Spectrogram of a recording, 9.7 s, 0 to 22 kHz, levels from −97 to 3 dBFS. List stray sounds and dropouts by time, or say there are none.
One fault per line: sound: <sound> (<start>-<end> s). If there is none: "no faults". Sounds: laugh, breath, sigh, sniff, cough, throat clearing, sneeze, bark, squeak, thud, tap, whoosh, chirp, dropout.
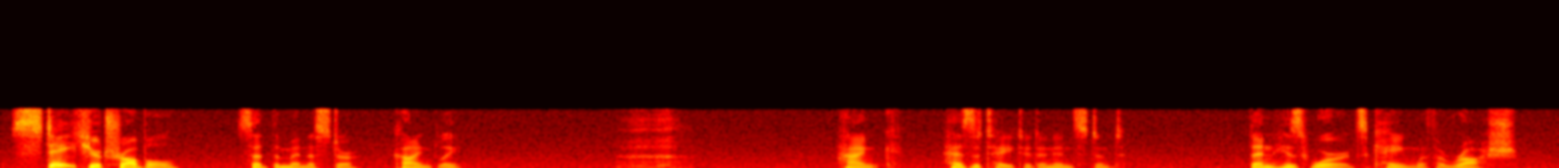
sound: breath (3.8-4.3 s)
